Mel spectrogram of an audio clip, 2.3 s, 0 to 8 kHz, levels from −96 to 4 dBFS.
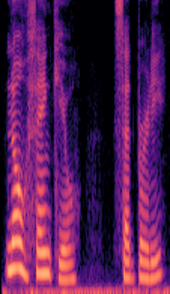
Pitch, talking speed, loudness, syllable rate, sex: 190 Hz, 130 wpm, -19 LUFS, 3.5 syllables/s, female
